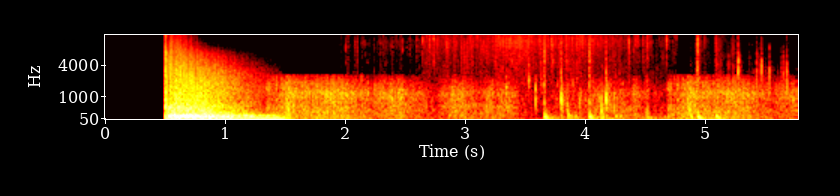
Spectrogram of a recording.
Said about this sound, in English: Was it forlorn hope, or perhaps a contingency I was unaware of, that allowed me to consider that with the solid walls of stone and cement between me and the furnace, I might survive the explosion?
